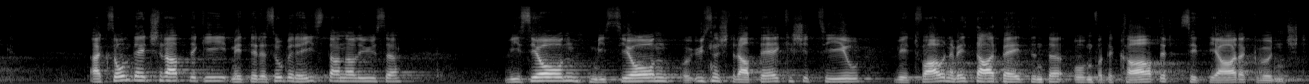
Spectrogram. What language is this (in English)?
Swiss German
